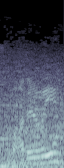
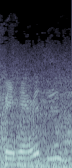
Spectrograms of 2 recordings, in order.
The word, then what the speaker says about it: Faherty: I walking at first, I thought it was fatherly, but it's Faherty? Oh, I thought it was farty.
